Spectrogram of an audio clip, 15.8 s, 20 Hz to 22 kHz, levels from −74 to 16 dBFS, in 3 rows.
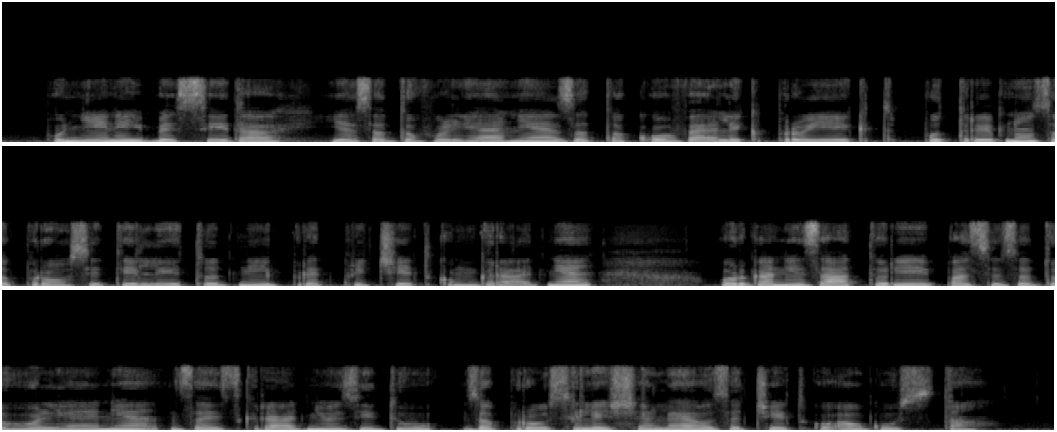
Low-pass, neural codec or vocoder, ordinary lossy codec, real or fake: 9.9 kHz; vocoder, 22.05 kHz, 80 mel bands, Vocos; none; fake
